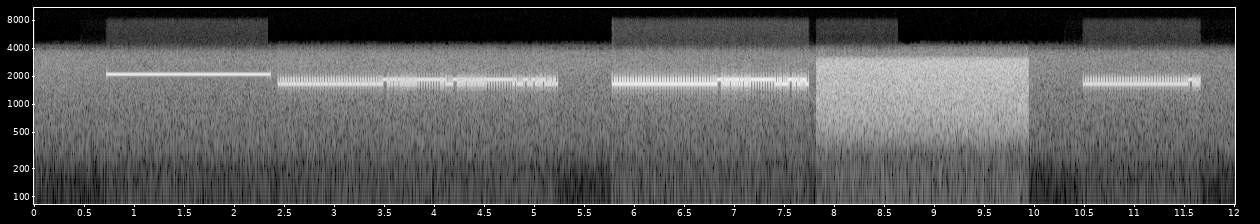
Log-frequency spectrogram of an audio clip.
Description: Fax machine handshake, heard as a long tone, a warble and hiss, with phone line noise.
